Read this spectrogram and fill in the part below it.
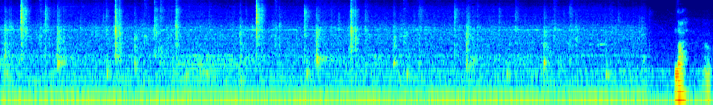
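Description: A printer hums steadily and clicks as it feeds out pages.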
